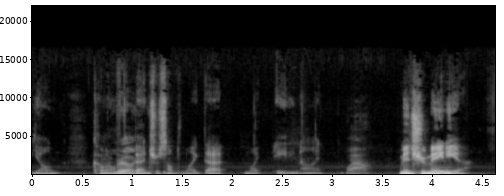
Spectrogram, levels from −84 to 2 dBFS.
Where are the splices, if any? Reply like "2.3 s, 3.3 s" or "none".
3.5 s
